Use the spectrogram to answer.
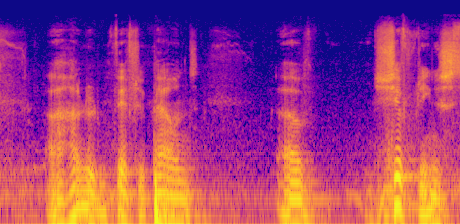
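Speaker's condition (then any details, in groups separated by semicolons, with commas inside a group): ALS; diagnosed about two years ago, late onset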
